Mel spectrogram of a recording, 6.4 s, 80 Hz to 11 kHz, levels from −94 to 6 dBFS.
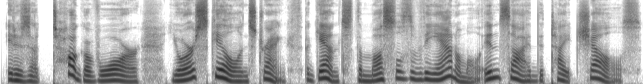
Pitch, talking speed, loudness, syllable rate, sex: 195 Hz, 185 wpm, -19 LUFS, 4.4 syllables/s, female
